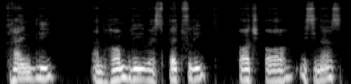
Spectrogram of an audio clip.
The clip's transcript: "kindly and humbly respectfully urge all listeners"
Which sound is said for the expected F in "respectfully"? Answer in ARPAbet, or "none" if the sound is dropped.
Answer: F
